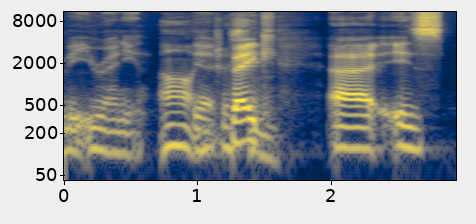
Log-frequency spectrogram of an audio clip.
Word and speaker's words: Beiikzadeh: Beik, like bake. Bake. Beiikzadeh.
